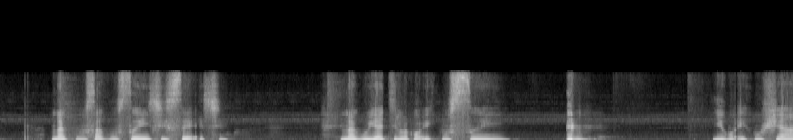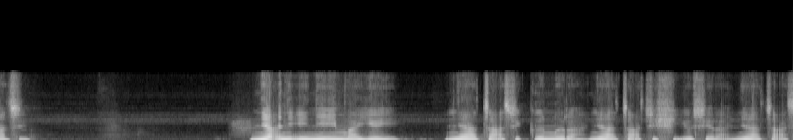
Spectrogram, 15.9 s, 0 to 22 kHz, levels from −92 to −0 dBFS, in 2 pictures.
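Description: From start to finish the speech has passed through 4-bit ADPCM compression, where each sample is coded as a small step from a predicted value and the step size keeps adapting. The coding error rides with the signal, so every loud syllable carries a plainly audible gritty hiss and sharp onsets roughen where the step lags behind. Nothing remains above 10.6 kHz, which fits a data rate near 89 kbps, and the top end sounds dulled.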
